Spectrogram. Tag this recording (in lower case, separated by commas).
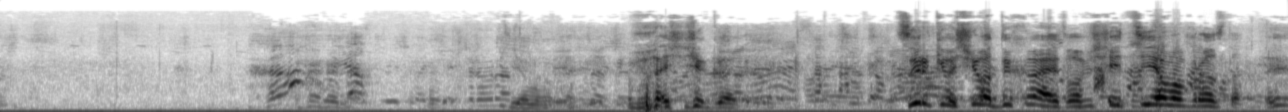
speech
